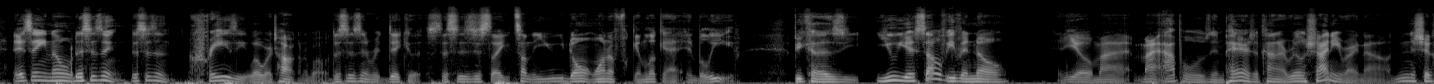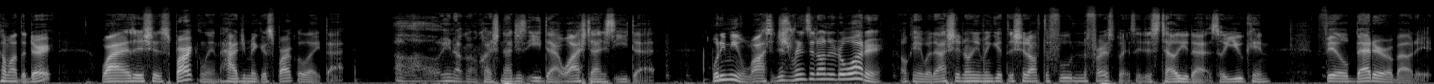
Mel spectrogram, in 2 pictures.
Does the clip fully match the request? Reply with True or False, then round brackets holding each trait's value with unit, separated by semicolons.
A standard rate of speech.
False (250 wpm)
